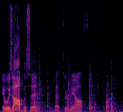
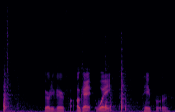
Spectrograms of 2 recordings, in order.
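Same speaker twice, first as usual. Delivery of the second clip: hushed; 4 semitones lower, 8 dB quieter than usual. Real, not acted. Tense quiet checking.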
